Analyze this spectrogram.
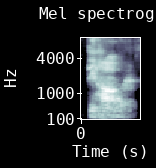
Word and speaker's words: Bihar: The other Northern Indian languages are not pronouncing the final a. That's why they do it bud, rag, bihar.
